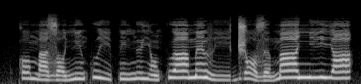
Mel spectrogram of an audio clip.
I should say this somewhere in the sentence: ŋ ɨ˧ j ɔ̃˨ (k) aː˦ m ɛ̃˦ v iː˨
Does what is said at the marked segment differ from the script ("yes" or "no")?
yes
